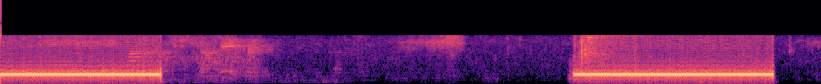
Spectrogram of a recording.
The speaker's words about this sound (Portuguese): tá chamando e ela não atende essa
